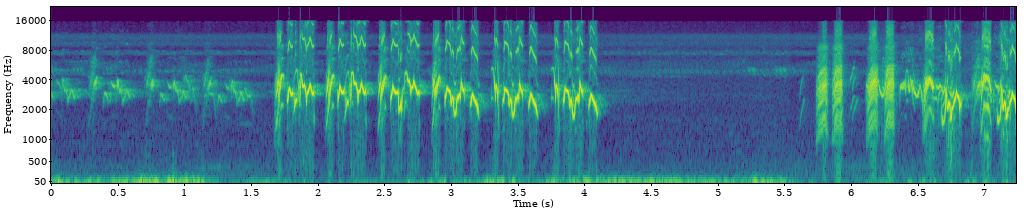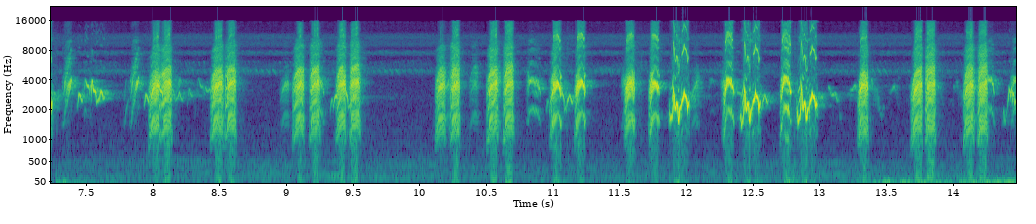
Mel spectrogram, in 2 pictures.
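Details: Sooty-headed bulbul singing a lively 'gacor' song meant to call wild bulbuls: a thin whistled note, then a dense burst of rapid chattering notes, a pause, and a long run of quick sharp chips with bubbly warbles.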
